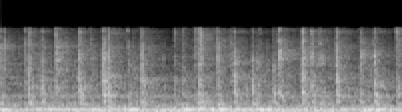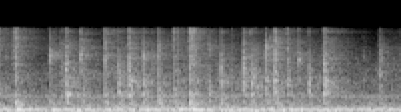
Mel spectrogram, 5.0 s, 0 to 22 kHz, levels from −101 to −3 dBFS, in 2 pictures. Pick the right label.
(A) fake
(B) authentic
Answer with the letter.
A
